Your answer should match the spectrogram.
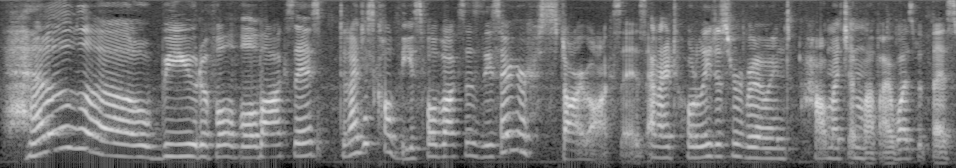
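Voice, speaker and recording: A young woman showing sticker kits in a casual haul video, gushing and excitable, a little stuffy. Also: mid-range voice, low-quality recording. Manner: gushing, excitable, laughs often. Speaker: planner sticker vlogger. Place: indoors at a wooden table.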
